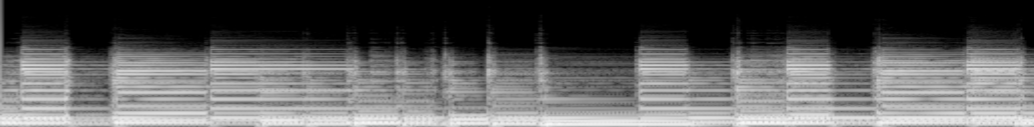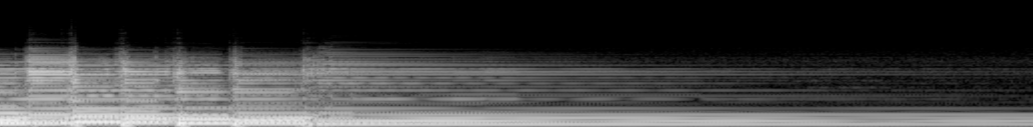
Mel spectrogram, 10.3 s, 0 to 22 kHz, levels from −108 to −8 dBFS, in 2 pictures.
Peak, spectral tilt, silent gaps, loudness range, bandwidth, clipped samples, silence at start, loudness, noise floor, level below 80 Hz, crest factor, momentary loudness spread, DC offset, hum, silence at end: -2 dBFS; -10.5 dB/octave; none; 13 LU; 4.7 kHz; under 0.1%; 0 s; -17 LUFS; -39 dBFS; -38 dBFS; 16 dB; 19 LU; under 0.1%; 50 Hz at -40 dBFS; 0 s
